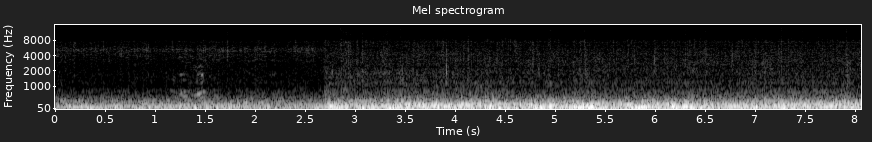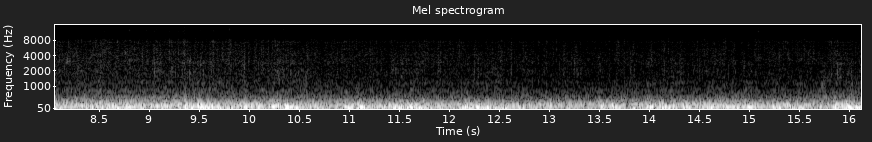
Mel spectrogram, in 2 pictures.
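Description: Steady low road rumble of a car driving on a rain-soaked road, heard inside the cabin. It grows louder about three seconds in.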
